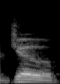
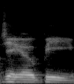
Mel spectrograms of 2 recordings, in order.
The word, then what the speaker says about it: Job: Impossible where Tom Cruise searches for Job, but it's spelled J-O-B, which would turn up 5 kabillion hits. Excellent point. Type job in. Like, because the computer doesn't know it's Job, Right.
